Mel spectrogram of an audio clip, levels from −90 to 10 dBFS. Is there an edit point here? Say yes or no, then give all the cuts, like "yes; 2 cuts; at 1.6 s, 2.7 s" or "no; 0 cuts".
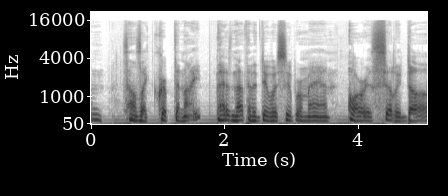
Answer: yes; 2 cuts; at 1.7 s, 3.7 s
